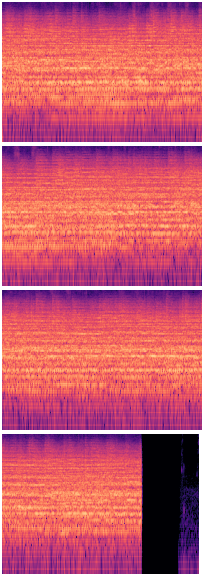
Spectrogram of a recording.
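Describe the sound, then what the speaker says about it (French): Large cathedral bells of Seville Cathedral ring out continuously with dense overlapping tones, loud and resonant, until the sound cuts off abruptly near the end. "un extrait de vidéo qui permet d'entendre le tintement des cloches"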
